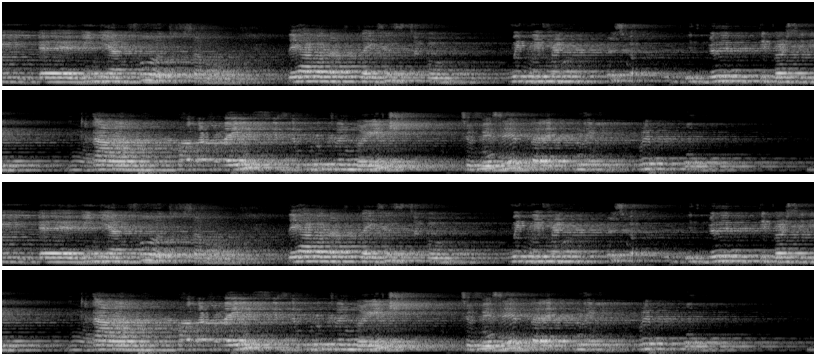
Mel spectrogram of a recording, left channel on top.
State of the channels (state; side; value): identical; both; correlation 1.00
